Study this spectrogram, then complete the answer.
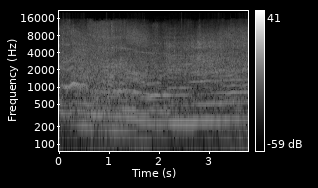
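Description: The number 8 LEGO Technic Lamborghini GT race car roars in a sim racing endurance event at the digital Nürburgring, its engine note rising and falling through gear changes, loud and continuous with no voices.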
